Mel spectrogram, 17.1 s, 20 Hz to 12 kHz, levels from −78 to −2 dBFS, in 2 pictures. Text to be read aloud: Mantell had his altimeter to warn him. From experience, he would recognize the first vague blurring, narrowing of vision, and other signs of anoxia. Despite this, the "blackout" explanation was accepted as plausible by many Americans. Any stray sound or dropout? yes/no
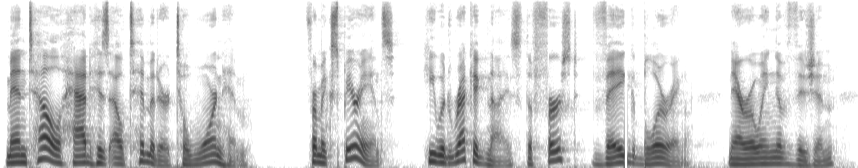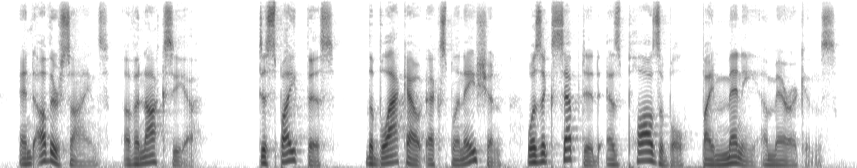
yes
